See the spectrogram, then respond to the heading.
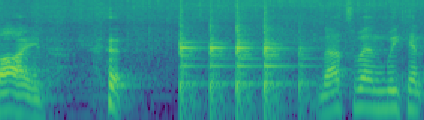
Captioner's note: chuckles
